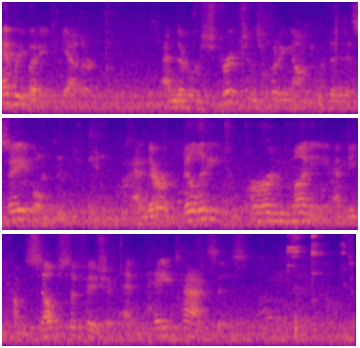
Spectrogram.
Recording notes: WASHINGTON, DC. The Ripon Society held a breakfast discussion.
